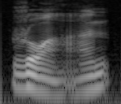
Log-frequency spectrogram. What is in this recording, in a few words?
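"ruan3", Mandarin Chinese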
